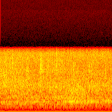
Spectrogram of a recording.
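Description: Faint hoofbeats of a horse trotting on sand arena footing, a couple of light sharp ticks about a second in, over a steady outdoor hiss.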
